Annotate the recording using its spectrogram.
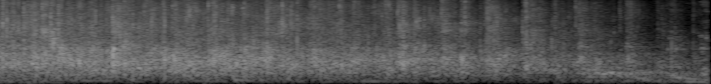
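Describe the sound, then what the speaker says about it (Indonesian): An audience claps together at an indoor gathering, a dense burst of applause that holds steady and then slowly thins and fades toward the end. "Tepuk tangan dong."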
